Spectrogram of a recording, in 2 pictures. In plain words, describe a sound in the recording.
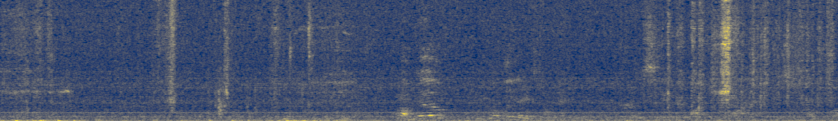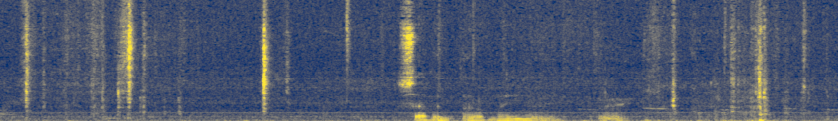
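Paper and cardboard rustle and tap as cards are handled.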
